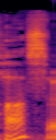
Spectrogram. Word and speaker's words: Haase: Next one is from Bill Haas, or I guess that's how you pronounce it H A A S E.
